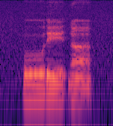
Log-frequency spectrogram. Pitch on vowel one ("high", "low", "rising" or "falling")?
low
